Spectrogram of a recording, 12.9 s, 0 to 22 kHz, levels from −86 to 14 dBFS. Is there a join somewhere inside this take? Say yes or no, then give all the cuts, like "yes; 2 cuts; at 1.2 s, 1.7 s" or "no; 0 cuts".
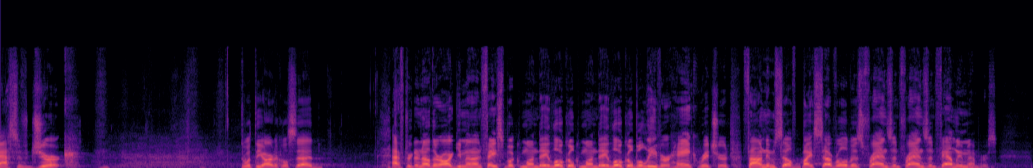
yes; 5 cuts; at 3.0 s, 5.2 s, 7.2 s, 10.0 s, 11.3 s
